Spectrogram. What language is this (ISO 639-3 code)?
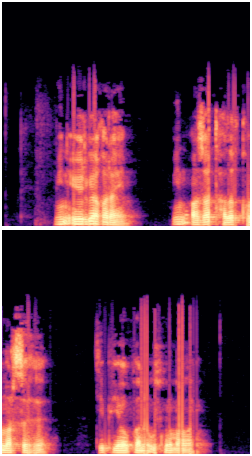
bak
